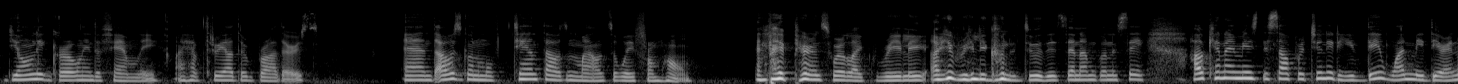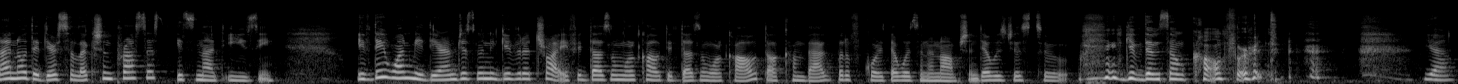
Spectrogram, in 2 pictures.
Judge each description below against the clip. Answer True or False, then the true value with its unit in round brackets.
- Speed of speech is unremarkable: False (210 wpm)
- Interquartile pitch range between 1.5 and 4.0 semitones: False (4.5 semitones)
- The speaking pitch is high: True (210 Hz)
